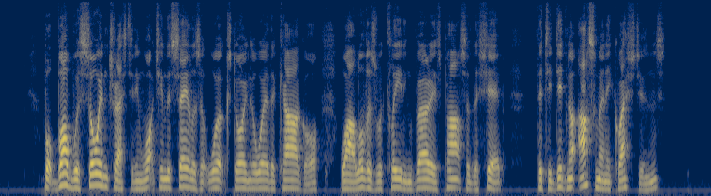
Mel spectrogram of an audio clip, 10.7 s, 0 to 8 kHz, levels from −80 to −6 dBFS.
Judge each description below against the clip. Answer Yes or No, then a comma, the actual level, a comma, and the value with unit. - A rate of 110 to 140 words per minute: No, average, 175 wpm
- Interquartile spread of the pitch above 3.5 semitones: No, average, 2.9 semitones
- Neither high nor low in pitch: No, low, 125 Hz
